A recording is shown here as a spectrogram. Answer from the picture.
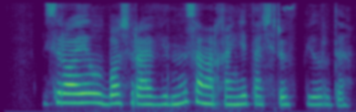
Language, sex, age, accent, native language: Uzbek, female, 25-34, Samarqand, Uzbek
